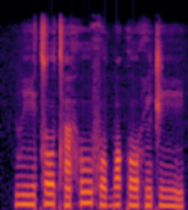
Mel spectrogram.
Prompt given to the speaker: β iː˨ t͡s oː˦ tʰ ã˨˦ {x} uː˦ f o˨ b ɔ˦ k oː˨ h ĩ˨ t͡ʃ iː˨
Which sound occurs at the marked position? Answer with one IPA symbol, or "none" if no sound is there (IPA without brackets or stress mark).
h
